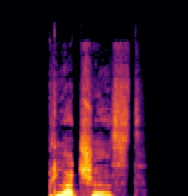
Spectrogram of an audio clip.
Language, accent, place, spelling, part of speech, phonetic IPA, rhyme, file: German, Germany, Berlin, platschest, verb, [ˈplat͡ʃəst], -at͡ʃəst, De-platschest.ogg
- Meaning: second-person singular subjunctive I of platschen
